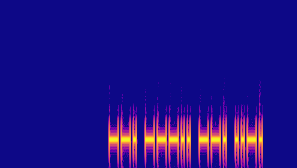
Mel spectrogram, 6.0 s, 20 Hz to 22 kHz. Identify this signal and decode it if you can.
Morse code, heard as a keyed tone, about 21 wpm, 700 Hz. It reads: G8GF
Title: DXCC-100 Call Signs - 4 Characters - Repeated 2x - 20wpm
